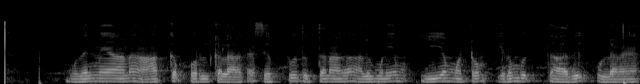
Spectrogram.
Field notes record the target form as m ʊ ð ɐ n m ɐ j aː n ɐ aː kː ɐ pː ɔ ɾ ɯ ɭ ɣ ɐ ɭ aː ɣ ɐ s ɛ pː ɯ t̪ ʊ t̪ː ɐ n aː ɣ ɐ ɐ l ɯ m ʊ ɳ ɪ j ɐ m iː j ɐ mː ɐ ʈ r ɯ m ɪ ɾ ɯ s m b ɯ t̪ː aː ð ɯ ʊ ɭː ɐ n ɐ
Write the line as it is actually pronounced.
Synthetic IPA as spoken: m ʊ ð ɐ n m ɐ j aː n ɐ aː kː ɐ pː ɔ ɾ ɯ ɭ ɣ ɐ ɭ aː ɣ ɐ s ɛ pː ɯ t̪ ʊ t̪ː ɐ n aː ɣ ɐ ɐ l ɯ m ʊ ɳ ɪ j ɐ m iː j ɐ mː ɐ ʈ r ɯ m ɪ ɾ ɯ m b ɯ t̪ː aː ð ɯ ʊ ɭː ɐ n ɐ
